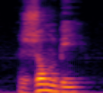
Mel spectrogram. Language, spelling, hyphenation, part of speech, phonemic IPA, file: Dutch, zombie, zom‧bie, noun, /ˈzɔm.bi/, Nl-zombie.ogg
- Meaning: zombie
